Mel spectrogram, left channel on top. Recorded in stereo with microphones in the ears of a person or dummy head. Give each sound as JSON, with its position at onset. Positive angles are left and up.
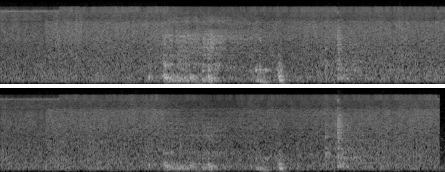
{"t": 1.5, "sound": "a drawer", "side_deg": 25, "distance_m": 0.6}
{"t": 3.2, "sound": "a microwave", "side_deg": -15, "distance_m": 3.0}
